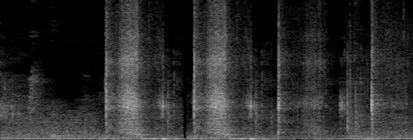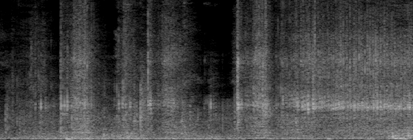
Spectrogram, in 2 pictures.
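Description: A toy car's wheels roll across a tiled floor.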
